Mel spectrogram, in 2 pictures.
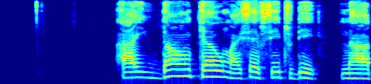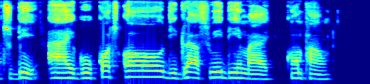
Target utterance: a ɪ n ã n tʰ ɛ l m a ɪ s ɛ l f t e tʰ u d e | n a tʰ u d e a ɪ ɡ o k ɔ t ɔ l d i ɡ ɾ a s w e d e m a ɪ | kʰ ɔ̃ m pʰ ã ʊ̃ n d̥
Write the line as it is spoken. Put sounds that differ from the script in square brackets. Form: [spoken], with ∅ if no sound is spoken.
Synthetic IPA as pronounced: a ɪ [d] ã n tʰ ɛ l m a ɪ s ɛ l f [s] e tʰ u d e | n a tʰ u d e a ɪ ɡ o k ɔ t ɔ l d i ɡ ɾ a s w e d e m a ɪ | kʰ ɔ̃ m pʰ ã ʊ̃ n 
